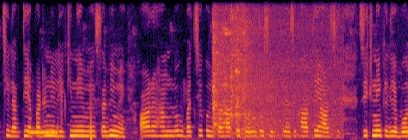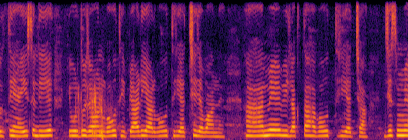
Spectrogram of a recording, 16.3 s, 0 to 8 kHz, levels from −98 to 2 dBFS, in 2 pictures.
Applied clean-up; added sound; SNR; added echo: none; Car + Telephone; 11 dB; none.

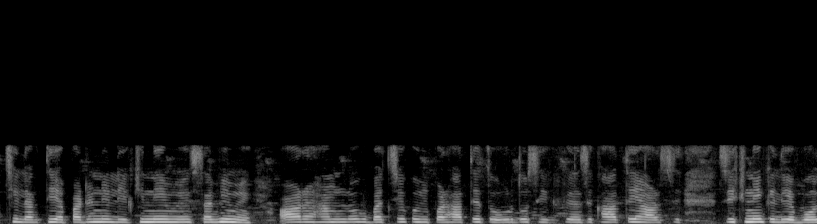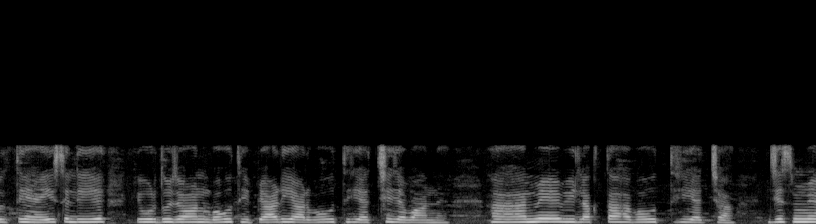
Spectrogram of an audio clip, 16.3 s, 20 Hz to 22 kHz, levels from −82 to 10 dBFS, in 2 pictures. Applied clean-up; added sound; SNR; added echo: none; none; none; none.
